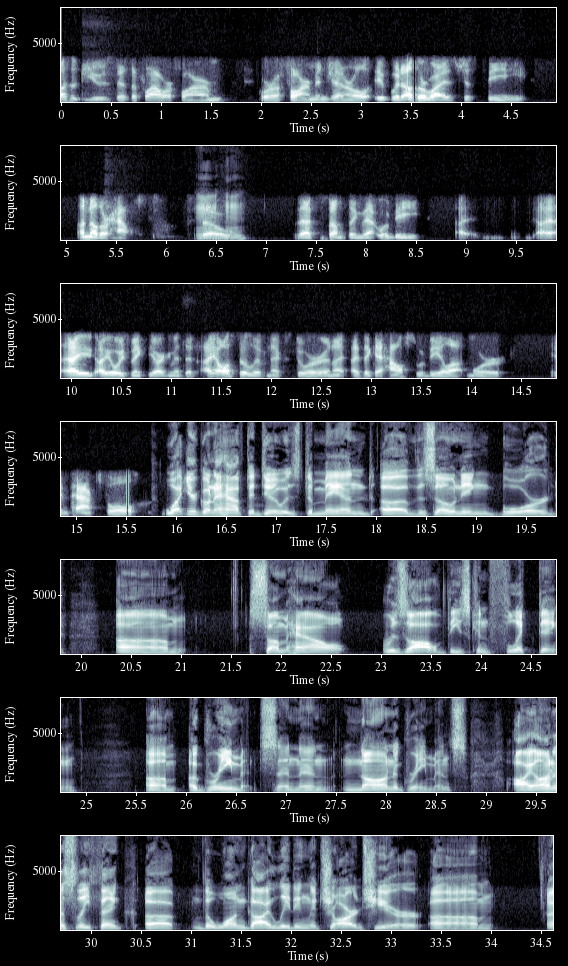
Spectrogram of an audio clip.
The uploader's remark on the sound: your feeding phone calls!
